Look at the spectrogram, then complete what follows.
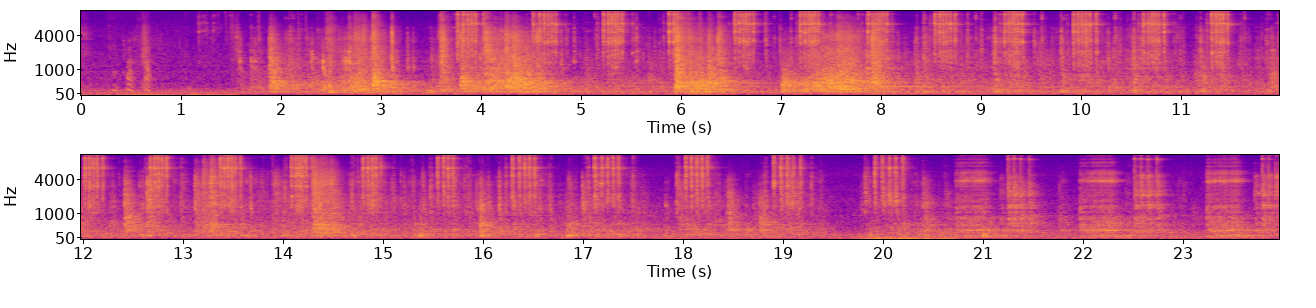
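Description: Ratchet tie-down being cranked tight to secure a load on a trailer, its pawl clicking about twice a second in runs.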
